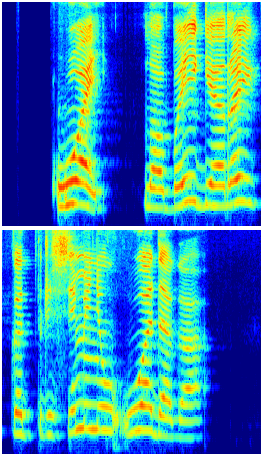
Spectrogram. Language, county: Lithuanian, Klaipėda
